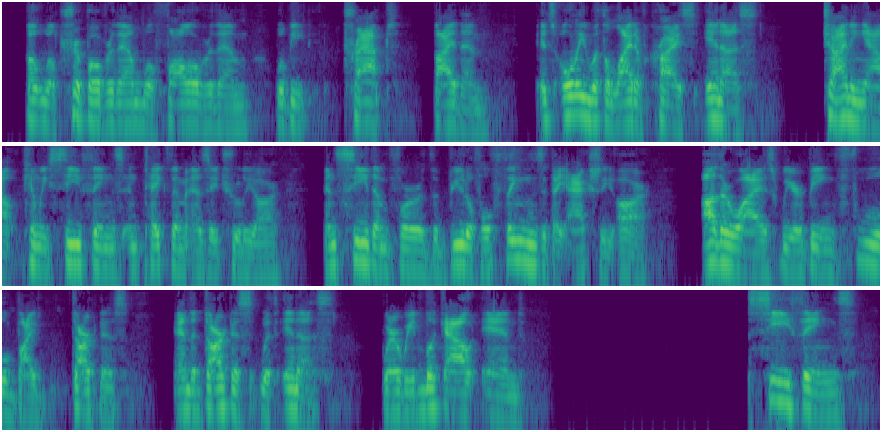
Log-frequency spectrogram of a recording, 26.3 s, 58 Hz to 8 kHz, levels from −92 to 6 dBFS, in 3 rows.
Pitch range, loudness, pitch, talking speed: 105-130 Hz, -28 LUFS, 115 Hz, 150 wpm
